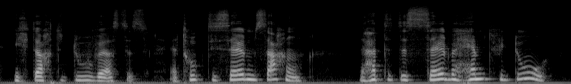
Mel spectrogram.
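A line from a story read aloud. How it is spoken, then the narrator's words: Sobbing. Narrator (German): sagte sie schluchzend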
